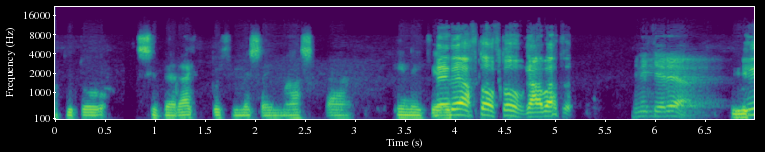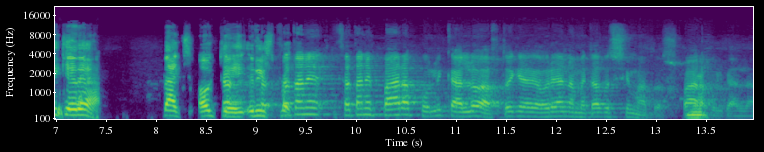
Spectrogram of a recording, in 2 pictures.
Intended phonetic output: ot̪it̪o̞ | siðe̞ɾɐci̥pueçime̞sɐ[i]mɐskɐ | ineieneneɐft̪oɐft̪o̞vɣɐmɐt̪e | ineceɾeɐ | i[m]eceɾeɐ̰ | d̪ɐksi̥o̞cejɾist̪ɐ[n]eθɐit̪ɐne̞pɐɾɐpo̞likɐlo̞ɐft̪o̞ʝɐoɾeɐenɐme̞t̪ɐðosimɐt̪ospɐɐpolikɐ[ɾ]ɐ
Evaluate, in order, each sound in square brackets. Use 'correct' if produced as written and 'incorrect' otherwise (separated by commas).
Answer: correct, incorrect, correct, incorrect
